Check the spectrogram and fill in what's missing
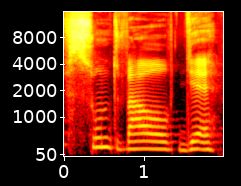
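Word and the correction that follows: Sundsvall: Sundsvale. strašné tieto výslovnosti.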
